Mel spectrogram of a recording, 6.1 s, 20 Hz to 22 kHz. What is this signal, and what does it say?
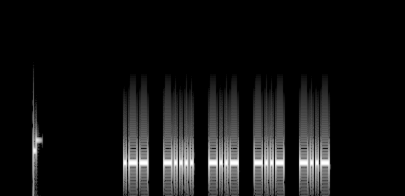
Morse code, heard as a keyed tone, about 31 wpm, spaced as for 22 wpm, 690 Hz. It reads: W6XXX
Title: USA Call Signs - 5 Characters - 2x Character Spacing - 30wpm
